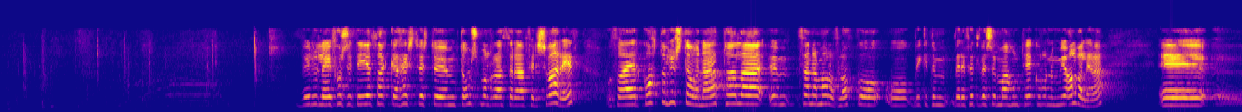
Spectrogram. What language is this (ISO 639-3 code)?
isl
